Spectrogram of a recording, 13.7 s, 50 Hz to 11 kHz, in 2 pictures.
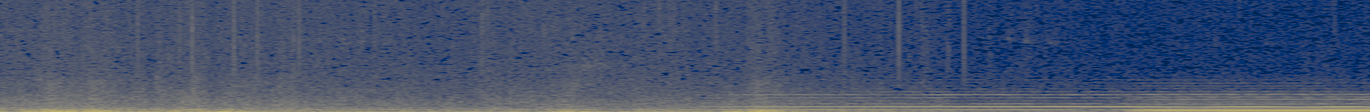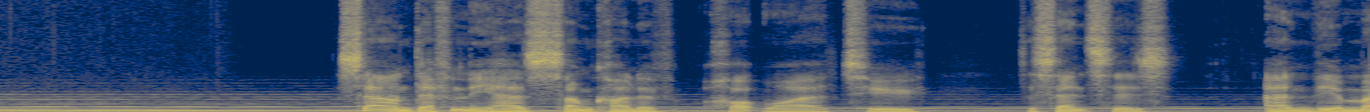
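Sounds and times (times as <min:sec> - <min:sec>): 
bee buzzing right up against a microphone: 0:00.0 - 0:08.0
speech: 0:08.7 - 0:13.6.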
